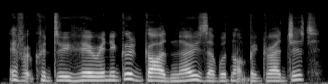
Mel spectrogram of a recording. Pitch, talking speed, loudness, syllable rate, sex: 175 Hz, 255 wpm, -18 LUFS, 5.5 syllables/s, female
